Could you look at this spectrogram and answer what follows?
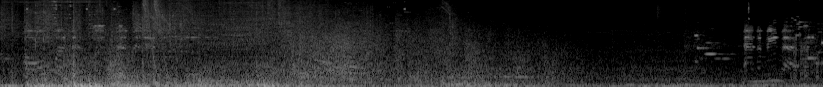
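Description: A mech blowing up in the BattleTech game: a heavy rumbling explosion bursts at the start and rolls off into a long, fading crackle, with a voice talking over it.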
